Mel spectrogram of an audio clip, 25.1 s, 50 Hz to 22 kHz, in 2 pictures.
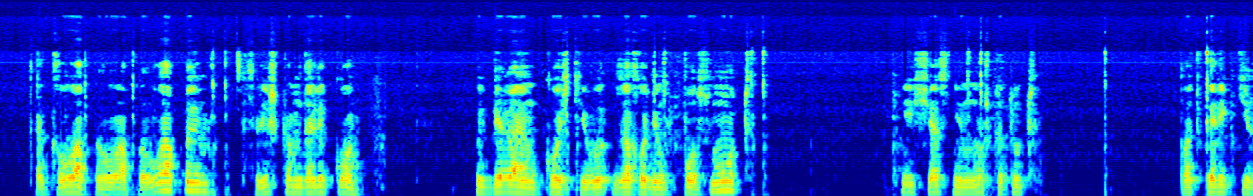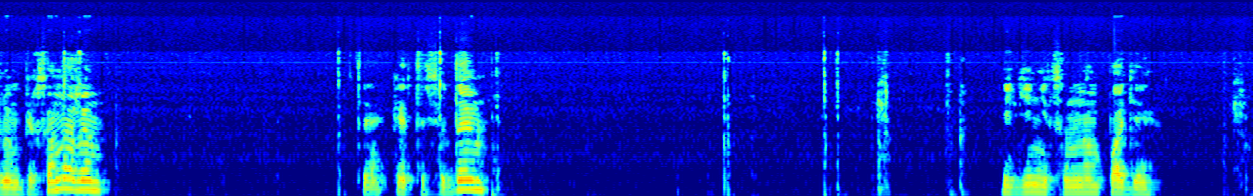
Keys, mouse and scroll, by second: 0.9 middle click, 2.0 click, 5.5-6.7 drag, 7.5-8.9 drag, 9.7 click, 11.1-12.3 drag, 13.1-14.5 drag, 15.8-17.1 drag, 17.5-19.9 middle drag, 21.9 KP_1, 23.0-24.9 drag.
